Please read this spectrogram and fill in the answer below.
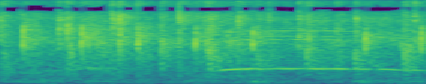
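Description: Audience clapping in welcome, with one long held note sounding over the applause in the second half.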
